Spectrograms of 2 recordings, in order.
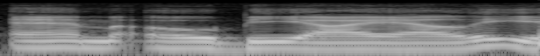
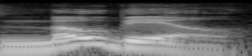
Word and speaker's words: Mobile: But the town in Alabama that's spelled Mobile is pronounced Mobile.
